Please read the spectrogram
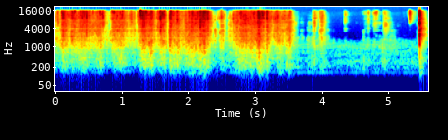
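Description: Clear plastic wrapping crinkling and tearing as it is pulled off a plush puppet, dense for about three and a half seconds, then a few faint rustles and one sharp click near the end.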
